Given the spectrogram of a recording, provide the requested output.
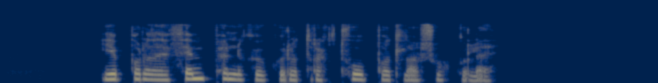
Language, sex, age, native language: Icelandic, female, 30-39, Icelandic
